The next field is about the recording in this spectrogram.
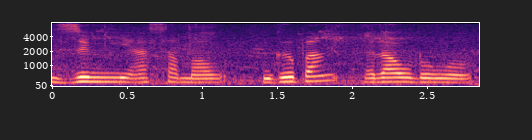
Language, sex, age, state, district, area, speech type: Bodo, female, 30-45, Assam, Udalguri, urban, spontaneous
